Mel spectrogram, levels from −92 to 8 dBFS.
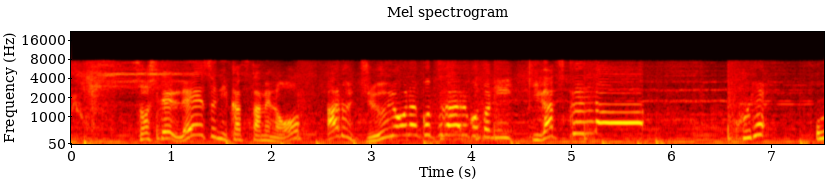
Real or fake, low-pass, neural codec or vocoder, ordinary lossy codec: fake; none; codec, 16 kHz, 6 kbps, DAC; none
